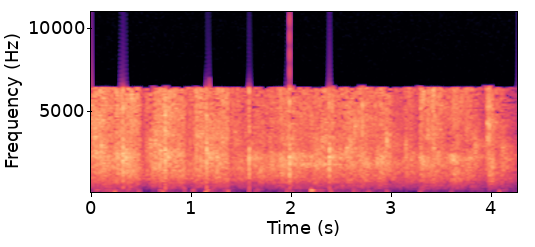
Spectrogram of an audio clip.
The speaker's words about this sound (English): I think that we need to give them another big round of applause for the work you've done.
